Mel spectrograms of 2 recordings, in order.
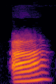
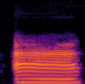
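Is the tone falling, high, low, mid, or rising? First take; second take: high; mid. First: The pitch is high. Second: The pitch stays level in the middle. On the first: "siang tri atau high tone yang kita sebutnya a" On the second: "siang saman atau middle tone yang kita sebutnya a"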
